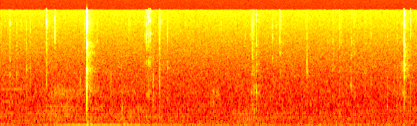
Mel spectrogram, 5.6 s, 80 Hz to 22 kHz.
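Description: Near silence, with a handful of faint clicks of a small screwdriver turning the side screws of an iPhone 4's metal midframe to loosen them.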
